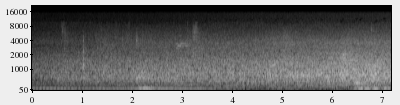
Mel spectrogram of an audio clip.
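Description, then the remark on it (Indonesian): Heavy rain pours down during an Islamic study gathering in a steady, dense hiss that fills the whole clip, rising slightly in loudness, with a low constant hum underneath and no voices. “Pas kita kajian hujan lebat turun.”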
